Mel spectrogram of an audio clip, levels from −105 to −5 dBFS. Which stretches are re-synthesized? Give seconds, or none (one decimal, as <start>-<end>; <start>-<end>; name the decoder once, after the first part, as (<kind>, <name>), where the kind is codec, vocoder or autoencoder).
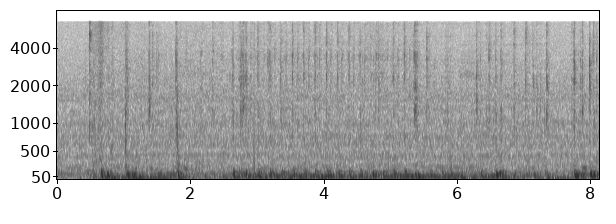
2.2-7.1 (vocoder, Vocos)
